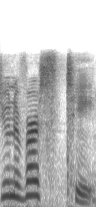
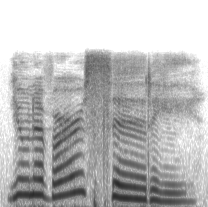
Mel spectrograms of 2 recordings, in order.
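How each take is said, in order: First: The short i vowels are dropped from the word. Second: The short i vowels are kept in the word. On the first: The speaker calls it wrong. "What you did the first time was university. There was no I sound" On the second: The speaker calls it right. "Don't remove the vowels. Keep the vowels"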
